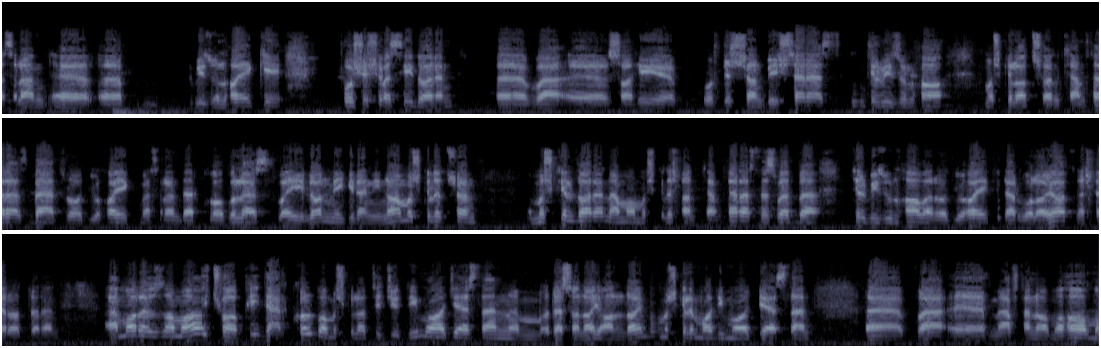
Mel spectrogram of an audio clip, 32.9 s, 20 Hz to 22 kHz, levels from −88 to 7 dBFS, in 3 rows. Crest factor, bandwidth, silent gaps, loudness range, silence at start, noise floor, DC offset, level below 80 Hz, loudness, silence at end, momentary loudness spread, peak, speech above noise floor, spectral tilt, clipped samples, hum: 14 dB; 10 kHz; none; 2 LU; 0 s; -69 dBFS; under 0.1%; -80 dBFS; -36 LUFS; 0 s; 8 LU; -22 dBFS; 32 dB; 1 dB/octave; under 0.1%; none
